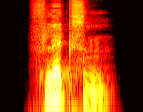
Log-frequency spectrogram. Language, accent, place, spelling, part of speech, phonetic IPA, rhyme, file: German, Germany, Berlin, flächsen, adjective, [ˈflɛksn̩], -ɛksn̩, De-flächsen.ogg
- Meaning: alternative form of flachsen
